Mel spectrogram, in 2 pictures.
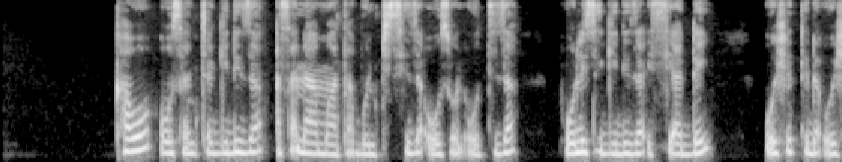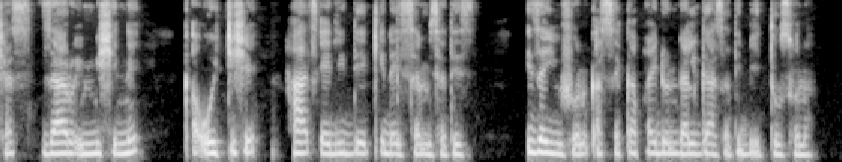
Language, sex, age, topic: Gamo, female, 18-24, government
